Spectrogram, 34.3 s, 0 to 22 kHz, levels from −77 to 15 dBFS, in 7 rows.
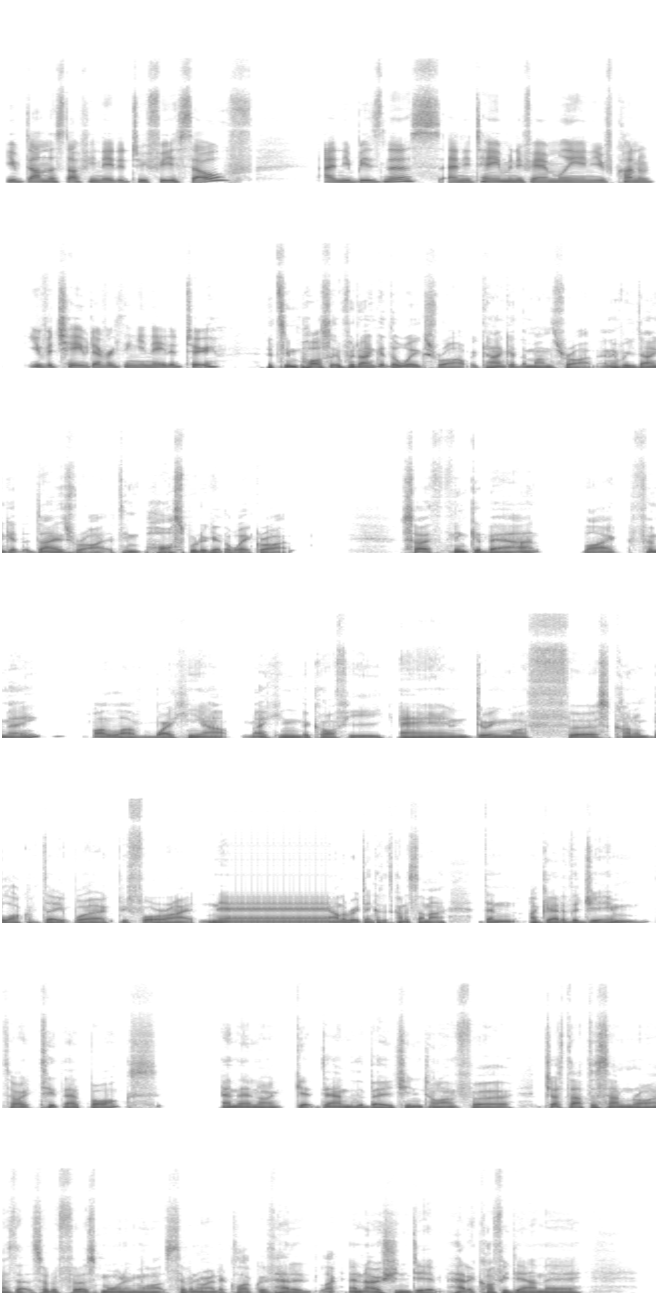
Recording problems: audio freezing; at 21 s for 0.5 s

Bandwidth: 15 kHz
